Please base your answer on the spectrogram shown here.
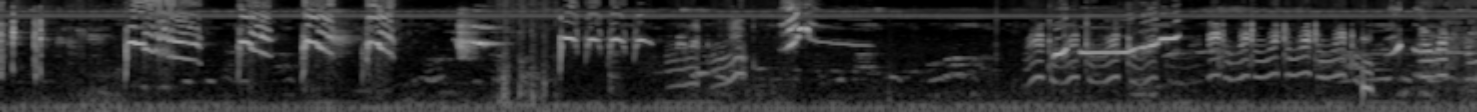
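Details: Green parrot chirping in the USA: sharp, rapidly rising and falling chirps in short bursts, some with harmonic overtones, separated by brief pauses, over a steady low hum.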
